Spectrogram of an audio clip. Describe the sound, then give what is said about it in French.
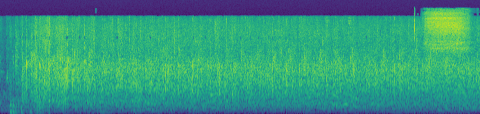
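Sustained applause from a large audience for Rachida Dati after her speech, a dense, steady wash of clapping that starts abruptly and holds at full loudness for nearly ten seconds without letting up. “Applaudissements pour euh, Rachida Dati.”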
